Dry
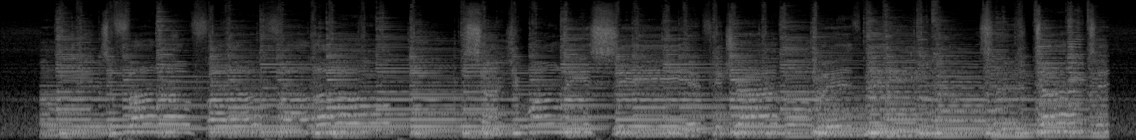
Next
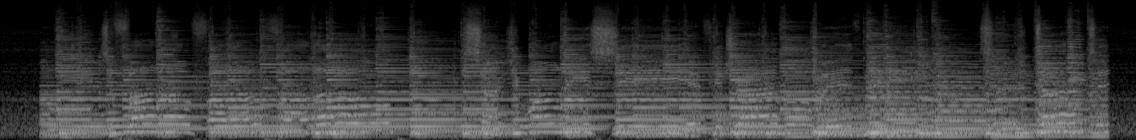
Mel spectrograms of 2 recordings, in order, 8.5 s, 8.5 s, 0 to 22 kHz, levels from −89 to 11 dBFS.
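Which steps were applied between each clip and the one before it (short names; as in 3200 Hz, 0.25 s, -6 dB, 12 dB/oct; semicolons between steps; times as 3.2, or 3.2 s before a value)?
high shelf 5600 Hz -8.5 dB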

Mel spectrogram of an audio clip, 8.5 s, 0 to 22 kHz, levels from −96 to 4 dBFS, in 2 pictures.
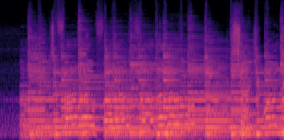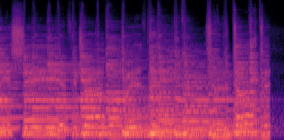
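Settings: AGC gain up to 4.5 dB; gain -1.5 dB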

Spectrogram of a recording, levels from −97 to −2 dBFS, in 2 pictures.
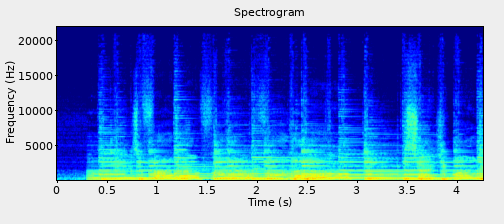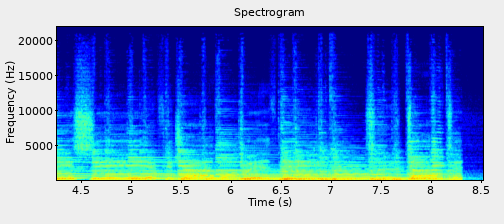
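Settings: notch comb 590 Hz; gain -3.5 dB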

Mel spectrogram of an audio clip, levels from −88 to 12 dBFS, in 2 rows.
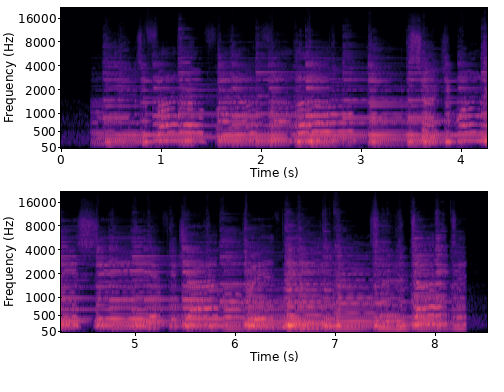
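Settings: upward expander 1.5:1, over -41 dBFS; gain +5 dB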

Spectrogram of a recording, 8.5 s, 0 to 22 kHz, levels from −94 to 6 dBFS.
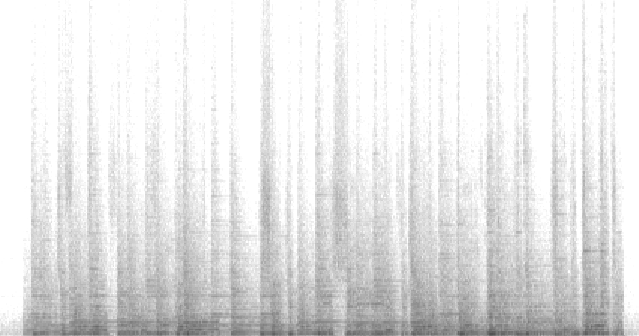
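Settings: minimum comb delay 4.1 ms; gain -6.5 dB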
